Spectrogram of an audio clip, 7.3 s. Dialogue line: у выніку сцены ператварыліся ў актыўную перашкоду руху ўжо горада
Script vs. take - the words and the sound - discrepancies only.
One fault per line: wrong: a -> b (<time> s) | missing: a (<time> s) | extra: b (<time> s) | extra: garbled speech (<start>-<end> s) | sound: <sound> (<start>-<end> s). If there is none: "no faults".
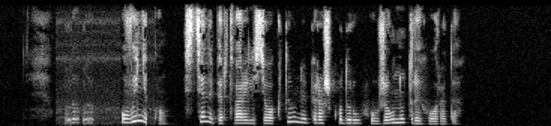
sound: laugh (0.9-1.3 s)
sound: dropout (2.0-2.1 s)
extra: ўнутры (5.3 s)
